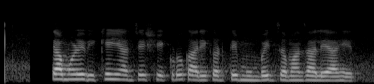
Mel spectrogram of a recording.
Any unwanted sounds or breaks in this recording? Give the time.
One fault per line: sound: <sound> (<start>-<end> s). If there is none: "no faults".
no faults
